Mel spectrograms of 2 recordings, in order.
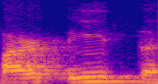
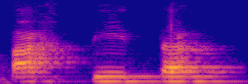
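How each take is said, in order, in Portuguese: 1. A primeira sílaba termina com um som de R. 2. A primeira sílaba termina com um som de L.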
